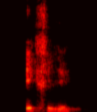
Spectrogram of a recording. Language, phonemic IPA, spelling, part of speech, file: French, /e.kʁi.je/, écrier, verb, LL-Q150 (fra)-écrier.wav
- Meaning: 1. to exclaim 2. to yell, scream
